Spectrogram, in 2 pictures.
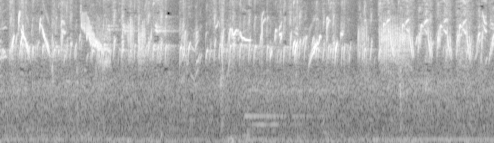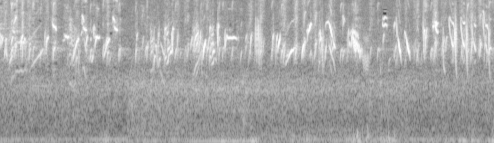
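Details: Outdoor chorus of European goldfinches, a flock uttering mating and readiness calls to stimulate males to sing; crowded, bright chattering twitters rise and fall continuously, many voices overlapping, with a brief quieter dip midway and faint background hum.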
